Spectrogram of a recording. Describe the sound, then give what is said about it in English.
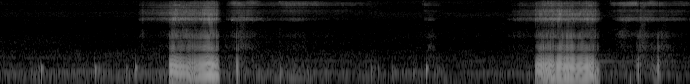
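Two loud, drawn-out snores very close to the microphone, each lasting about a second with a rumbling, raspy texture, separated by several seconds of quiet breathing and faint room hum. “as she snores into the mic next to me.”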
